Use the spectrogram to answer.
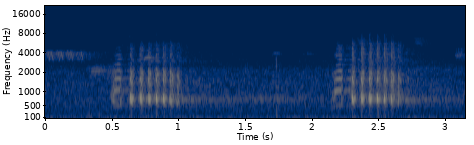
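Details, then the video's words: In spring in northern mountain country, a crane gives two loud, rolling trumpeting bursts, each a quick rattle of about six pulses lasting half a second, spaced over a second apart. "Hello Mr crane,, why are you making noise??"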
